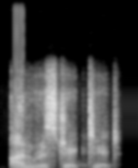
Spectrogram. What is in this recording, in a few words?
"unrestricted", Indian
